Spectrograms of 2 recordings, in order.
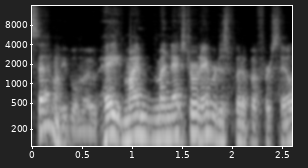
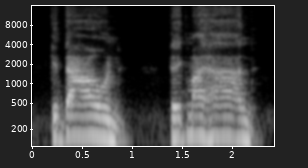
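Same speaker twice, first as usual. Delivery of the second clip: put-on slow, deliberate, drawn-out action-hero Austrian accent; 4 semitones higher than usual. Talking about kids doing impressions, saying lines in an Arnold Schwarzenegger Austrian accent. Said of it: "He's Austrian. ... That's how he talks".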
